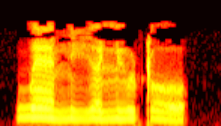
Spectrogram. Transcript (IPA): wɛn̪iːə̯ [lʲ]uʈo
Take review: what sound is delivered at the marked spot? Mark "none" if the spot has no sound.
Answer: lʲ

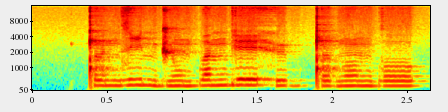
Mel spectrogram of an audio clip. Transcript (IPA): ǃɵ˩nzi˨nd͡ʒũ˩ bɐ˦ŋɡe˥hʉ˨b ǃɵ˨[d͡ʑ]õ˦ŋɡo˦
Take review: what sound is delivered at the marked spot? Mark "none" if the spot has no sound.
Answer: ɡ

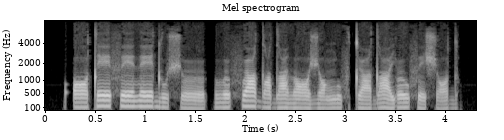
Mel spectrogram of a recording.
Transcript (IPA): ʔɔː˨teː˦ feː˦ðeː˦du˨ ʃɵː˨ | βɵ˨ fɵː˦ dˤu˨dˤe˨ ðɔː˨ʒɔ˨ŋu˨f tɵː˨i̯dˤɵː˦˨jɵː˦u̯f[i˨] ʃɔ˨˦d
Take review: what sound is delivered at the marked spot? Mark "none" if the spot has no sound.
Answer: e˨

